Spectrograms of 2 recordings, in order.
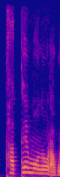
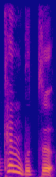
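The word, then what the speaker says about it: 建物: 세울 건자에 물건 물자를 써서 건물이 되는데 얘는요 타테르에서 루를 뺀 부분에 모노를 붙여서 다테모노라고 읽을 거예요. 요거 건물이라고 해서 캔부츠 아니에요.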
